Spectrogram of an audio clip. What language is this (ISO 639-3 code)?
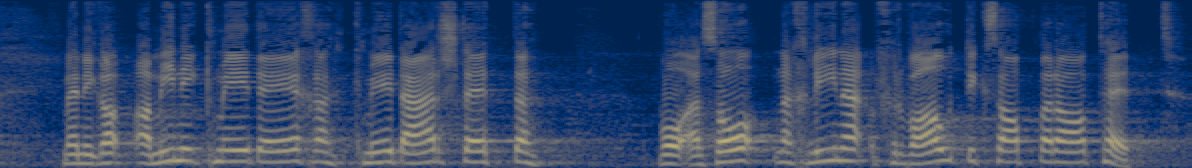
gsw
